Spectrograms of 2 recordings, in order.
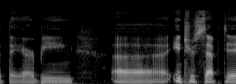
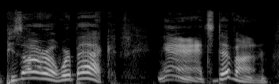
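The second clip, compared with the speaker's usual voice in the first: much higher, louder woman's call; Devon voice; 14 semitones higher, 4 dB louder than usual. Acted. Devon hails Pizarro from the raft, high calling voice. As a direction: call out across the sea to the island. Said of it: "She's saying".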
